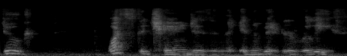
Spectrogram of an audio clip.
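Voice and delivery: quiet whisper. Retelling a question asked into someone's ear: retelling a whisper. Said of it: "I whispered in his ear".

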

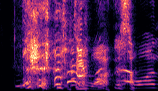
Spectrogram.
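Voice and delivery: put-on very high, loud, drawn-out carrying voice. Acting out teasing a friend in a shop: acting out speaking loudly. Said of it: "loudly in the store".

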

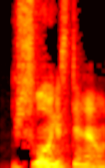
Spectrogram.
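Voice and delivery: biting, cutting tone. A narrator reads Sean, who has turned to glare at the speaker, speaking sharply. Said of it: "he says sharply".

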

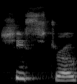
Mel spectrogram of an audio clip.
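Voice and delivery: plain

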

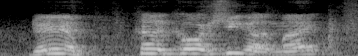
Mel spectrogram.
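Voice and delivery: exaggerated, laid-on put-on grandpa voice. Impression of Grandpa coming to look at grandma's car, imitating a grandpa. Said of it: "This is my impression of Grandpa coming to look at her grandma's car".

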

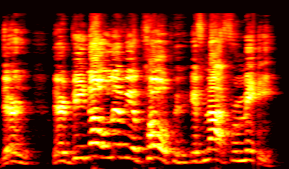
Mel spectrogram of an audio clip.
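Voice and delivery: mock emotional outburst yell. Retelling a TV scene where Rowan snaps: imitating Rowan yelling. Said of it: "he just starts yelling".

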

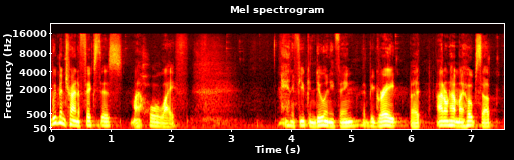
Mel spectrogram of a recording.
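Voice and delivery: tired, weary, defeated, resigned voice. Acting out a boy's father asking Jesus for help: imitating a resigned voice. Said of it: "you hear the resignation in this guy's voice".

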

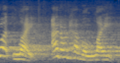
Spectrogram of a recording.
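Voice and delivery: loud, snappish, snapping delivery. At the movies, a girl answers a friend's request, snapping. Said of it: "Firenze snapped".

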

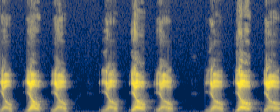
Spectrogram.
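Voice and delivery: deep, loud chest voice with low larynx.

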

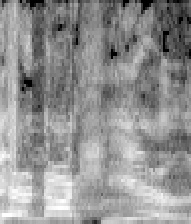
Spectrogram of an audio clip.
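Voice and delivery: high, slow, drawn-out yell.

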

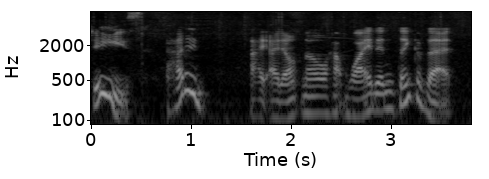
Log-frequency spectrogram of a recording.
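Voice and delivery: sarcastic, high, loud mock amazement.

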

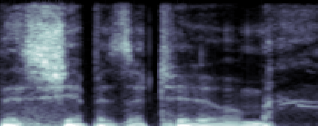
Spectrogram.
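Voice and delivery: hushed, very slow, very drawn-out half-whisper. Playing a character as the ship reshapes them: half-whisper. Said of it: "And I just whisper".

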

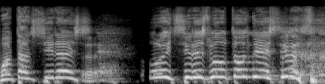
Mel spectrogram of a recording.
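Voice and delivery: very high, cheering football-terrace voice. Speaker recalls the crowd praising him after a goal, imitating a Villa fan. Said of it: "Is that a Villa fan".

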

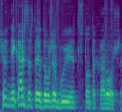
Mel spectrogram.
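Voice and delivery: openly sarcastic, plain to hear. Player commenting while starting a game mod, sarcastic. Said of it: "с сарказмом говорю".

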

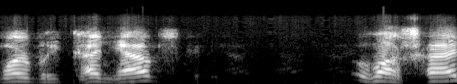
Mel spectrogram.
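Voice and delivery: ordinary delivery, nothing marked

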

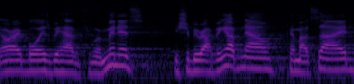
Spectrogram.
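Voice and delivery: ordinary talk

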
